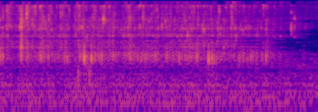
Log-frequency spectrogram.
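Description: Brewed tea is poured in a thin, quiet stream onto ingredients in a kitchen, with soft trickling and a few faint drips heard up close.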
